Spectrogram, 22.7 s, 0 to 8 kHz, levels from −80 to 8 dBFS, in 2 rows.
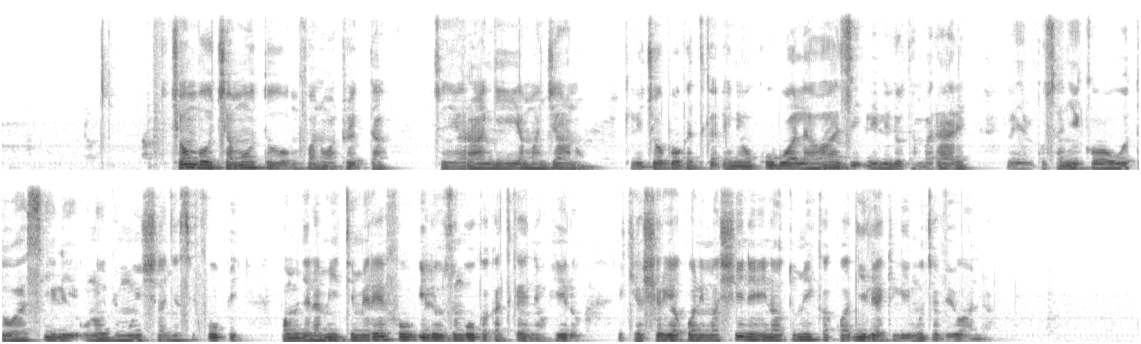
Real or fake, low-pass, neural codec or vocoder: real; 7.2 kHz; none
